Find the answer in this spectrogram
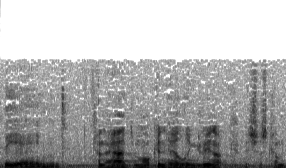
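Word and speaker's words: Maukinhill: Can I add Mockinhill in Greenock, which has come to mind? Sorry, say that again. Mockinhill in Greenock. Mocklinville? Mockinhill. Mockinhill. M-A-U-K-I-N. Greenock names. Spell it for me.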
